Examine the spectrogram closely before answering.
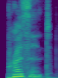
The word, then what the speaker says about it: present: Nouns usually have the stress on the first syllable and verbs on the second. Let's go through a few examples. Present. As a noun, a gift, it is present.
